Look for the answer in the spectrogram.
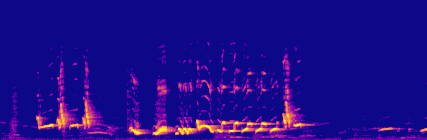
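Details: White-rumped shama song aimed at making a less aggressive bird more competitive; a burst of rapid varied whistles and chattering notes, then a pause and a single soft rising whistle.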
